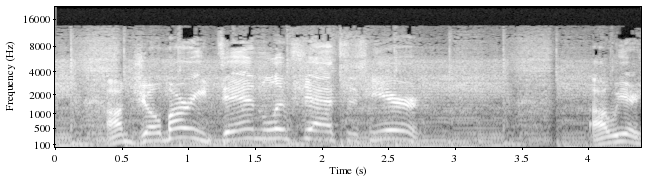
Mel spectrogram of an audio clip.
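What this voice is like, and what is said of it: Usual voice. Nothing is said of it.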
